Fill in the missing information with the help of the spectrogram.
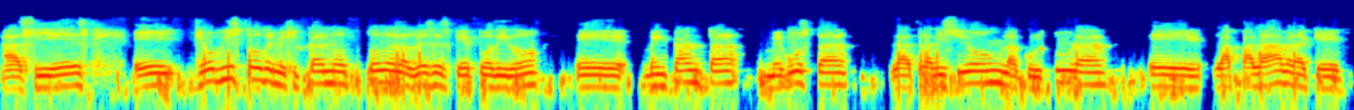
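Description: A young man with a fairly high voice and a Peruvian Spanish accent answers interview questions at a slow pace, polite and hesitant. He is a guest singer from Peru joining by webcam from a small room at home. The video-call audio is dull and dry, with a little hiss or hum.

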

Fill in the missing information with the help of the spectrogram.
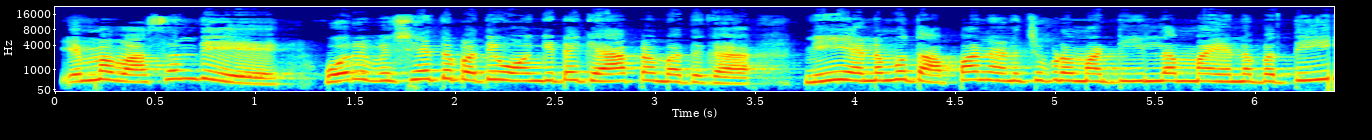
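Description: A woman narrates a comic village skit and plays the elder sister herself. Her voice is very high and bright, and she talks in a coaxing, exasperated way. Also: steady tone, brisk.

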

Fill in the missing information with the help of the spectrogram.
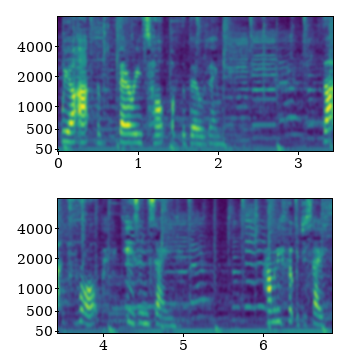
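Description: A woman vlogging as she explores, chatty and easily excited, out of breath from climbing and laughing often. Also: medium pitch, moderate pace, music in the background. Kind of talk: casual vlog narration while exploring.

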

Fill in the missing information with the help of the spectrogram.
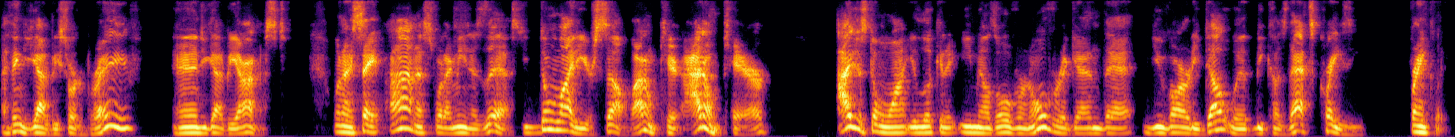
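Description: A man's voice: medium pitch, big pitch swings, a little fast, a bit bright, breathy edge. A middle-aged man who teaches email management, chatting to camera and acting out both sides of a remembered conversation. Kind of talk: casual talking-head video.

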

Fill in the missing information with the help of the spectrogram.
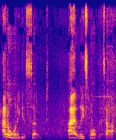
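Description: A man in his thirties talks through hiking gear in a friendly, practical way, standing by a river in a mountain valley. The camera sits a few steps off, and clear outdoor noise runs behind his voice. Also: medium pitch, lively intonation, brisk, a bit bright, low-quality recording. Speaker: vlogger. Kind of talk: casual outdoor gear rundown. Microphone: camera a few steps away.

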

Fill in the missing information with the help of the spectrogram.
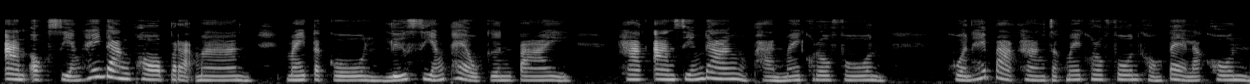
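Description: A woman teacher reading a lesson for children in a slow, careful way. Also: mid-range voice.

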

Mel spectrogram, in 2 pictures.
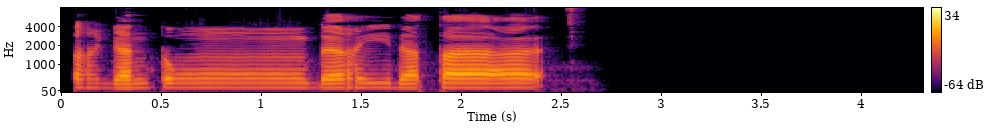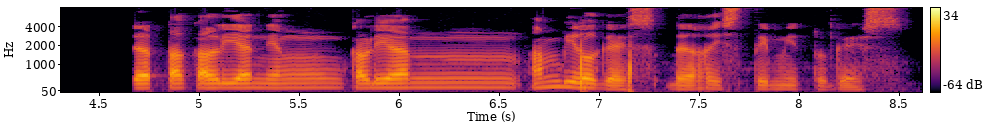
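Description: A man's voice: a little high, steady tone, slow pace, pauses often, clean tone, no echo. A man with a colloquial Jakarta Indonesian accent who can't roll his r's, chatting casually through a screen-recorded tutorial. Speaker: tutorial presenter. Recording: dull, lo-fi microphone.

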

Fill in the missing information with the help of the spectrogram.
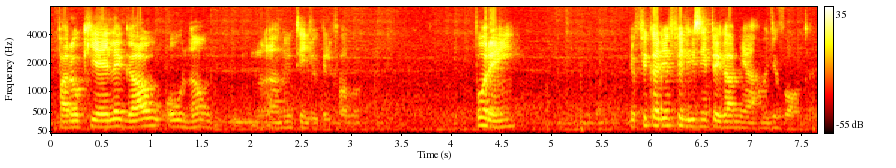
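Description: Excitable Brazilian gamer over game noise. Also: male voice, a little high, brisk, pauses often. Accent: Brazilian Portuguese. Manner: casual slangy, reads game dialogue aloud, excitable during fights. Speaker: gameplay youtuber. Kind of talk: let's play commentary. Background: train and game sounds.

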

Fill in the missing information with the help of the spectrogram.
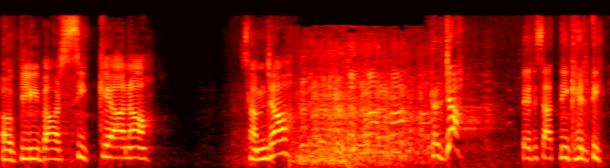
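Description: A woman's voice: a little high, slow, over a noisy crowd, heavy background noise. An actress playing a grown woman acting like a bossy little girl, talking in a childish singsong way. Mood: mocking. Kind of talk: TV sitcom acting.

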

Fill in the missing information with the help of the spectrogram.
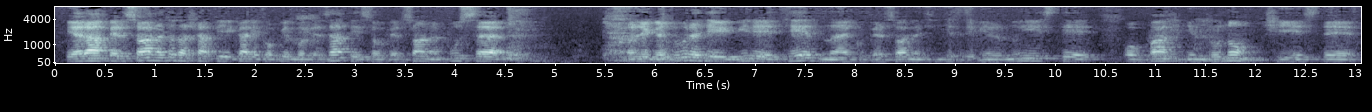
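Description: An older priest reading a sermon from a lectern in measured, solemn phrases, with pauses between them. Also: male voice, medium pitch, fairly bright tone, a little hiss or hum. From Romania. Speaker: archimandrite preaching. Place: large ornate church, indoors. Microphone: camera at a distance. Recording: echoey church heard from a distance.

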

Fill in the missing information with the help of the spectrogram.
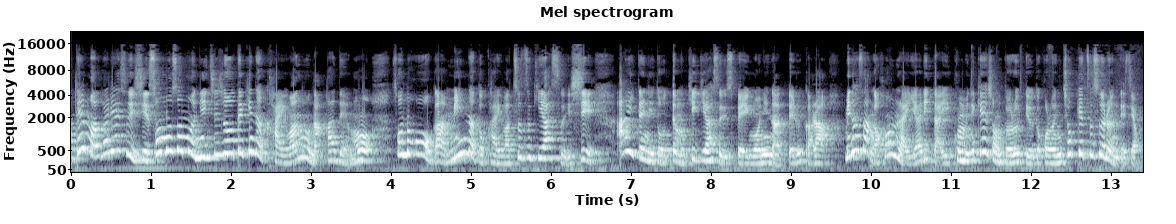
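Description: A woman's voice: a little high, echoey room. A woman with a Kansai Japanese accent, a Spanish teacher giving a chatty, emphatic lesson, laughing often. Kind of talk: casual teaching talk.

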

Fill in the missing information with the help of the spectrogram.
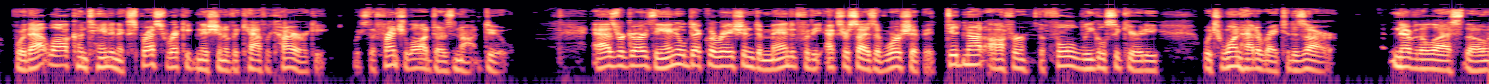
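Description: A man reading a formal church letter aloud in a measured, deliberate way, now and then stumbling and restarting a word. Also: mid-range voice, no room sound, clean studio sound. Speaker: channel host reading a papal letter aloud.

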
